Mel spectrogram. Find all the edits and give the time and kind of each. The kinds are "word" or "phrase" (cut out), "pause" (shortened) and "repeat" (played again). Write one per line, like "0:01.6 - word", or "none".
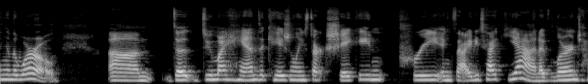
none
